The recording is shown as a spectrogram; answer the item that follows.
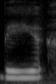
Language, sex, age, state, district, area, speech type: Kashmiri, female, 18-30, Jammu and Kashmir, Ganderbal, rural, spontaneous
